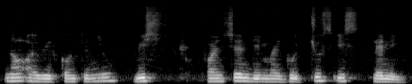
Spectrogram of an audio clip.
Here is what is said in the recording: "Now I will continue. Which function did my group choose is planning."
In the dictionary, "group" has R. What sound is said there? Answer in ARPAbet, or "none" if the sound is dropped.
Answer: none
